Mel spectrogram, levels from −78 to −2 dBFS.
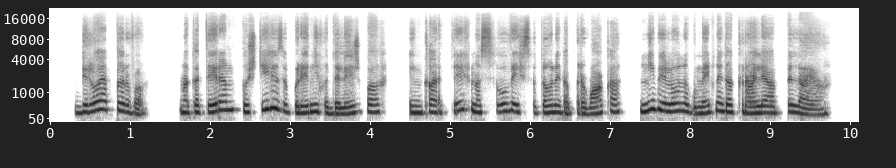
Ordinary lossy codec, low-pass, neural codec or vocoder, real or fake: none; none; codec, 44.1 kHz, 2.6 kbps, DAC; fake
